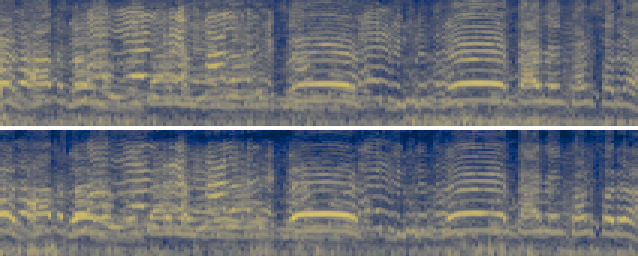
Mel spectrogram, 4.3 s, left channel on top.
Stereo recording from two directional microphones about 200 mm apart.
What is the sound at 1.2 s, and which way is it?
Speech, 35° left (ahead or behind).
